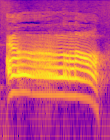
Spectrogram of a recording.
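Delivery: long exasperated "arrgh"; drawn-out mock growl of annoyance; frustrated growl. Imitated frustration at interrupted movie.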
